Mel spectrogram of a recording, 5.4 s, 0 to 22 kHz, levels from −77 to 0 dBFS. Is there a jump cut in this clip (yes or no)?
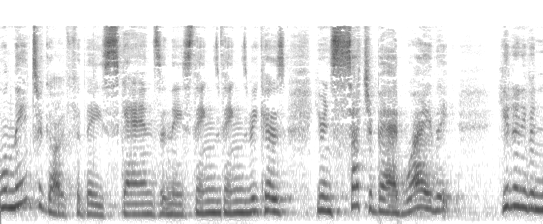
yes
